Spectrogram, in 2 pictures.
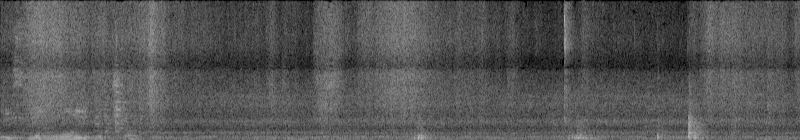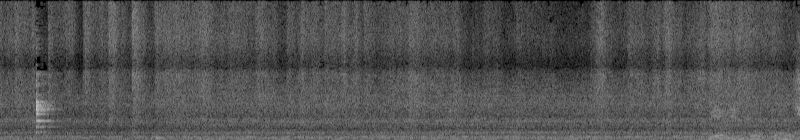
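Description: Pieces of raw meat and vegetables being set by hand into a metal cooking pot: a few soft knocks and sharp clicks over a steady low hum, with brief voices now and then.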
